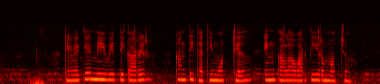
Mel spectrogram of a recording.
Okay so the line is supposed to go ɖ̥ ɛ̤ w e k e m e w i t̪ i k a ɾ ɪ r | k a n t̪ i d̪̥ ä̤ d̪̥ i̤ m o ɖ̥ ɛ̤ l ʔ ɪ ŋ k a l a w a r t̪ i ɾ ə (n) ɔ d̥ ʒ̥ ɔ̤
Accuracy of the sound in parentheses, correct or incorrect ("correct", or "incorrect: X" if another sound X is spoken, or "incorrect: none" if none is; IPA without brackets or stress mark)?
incorrect: m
